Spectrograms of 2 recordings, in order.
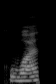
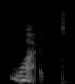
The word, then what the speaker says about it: what: Now the pronunciation tip here, it should involve a short O sound. I know, not O, but like Yeah. Oh, oh, something like that. Yes. Short O sound as in hot and clear T sound at the end like T.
